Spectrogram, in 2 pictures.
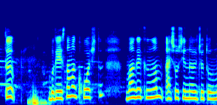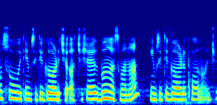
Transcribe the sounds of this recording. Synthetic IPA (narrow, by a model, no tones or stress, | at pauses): t̪ɨ | bɨɡeːsnaʋãkʰoːʃt̪ɨʋãɡɐjkɨ̃ːɐmɐsoːsinɐlt͡ʃʰit̪ulmɨt̪suːt̪ʲɐmsit̪ʲiɡɐːɖɨt͡ʃʰiʔɐt̪̚t͡ʃʰiʃajɐd̪bɨ̃ːɐsʋɐnaːn | imsɨt̪ʲiɡɐːɖɨkʰɐːla̰ːnʲt͡ʃʰi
